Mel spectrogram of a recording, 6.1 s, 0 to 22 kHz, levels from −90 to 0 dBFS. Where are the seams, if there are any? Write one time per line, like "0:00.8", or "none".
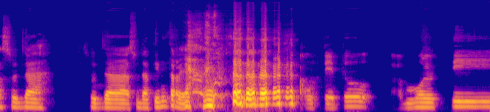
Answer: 0:03.7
